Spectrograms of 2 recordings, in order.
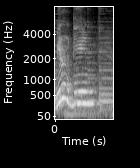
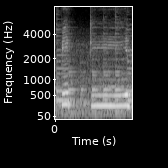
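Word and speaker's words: بالدين: Jadi bukan bildin, tapi biddin dimasukkan.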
